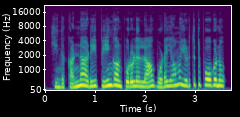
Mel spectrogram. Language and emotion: Tamil, fearful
